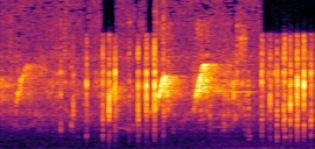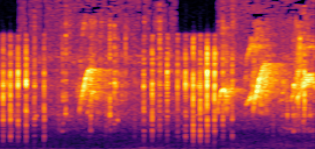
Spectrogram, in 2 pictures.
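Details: Japanese thrush (Turdus cardis), caught on a trail camera, calls in high, slurred notes alternating with rapid dry clicking bursts, repeating every couple of seconds, over soft outdoor background noise.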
